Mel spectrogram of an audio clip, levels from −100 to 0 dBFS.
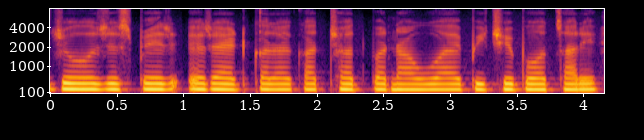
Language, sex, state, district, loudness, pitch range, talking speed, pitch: Hindi, female, Himachal Pradesh, Shimla, -13 LUFS, 195-200 Hz, 185 wpm, 195 Hz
